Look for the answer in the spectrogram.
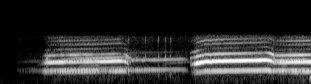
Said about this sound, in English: So moaning frogs are they around Perth as well? Yes, they are. Um, mm. they, probably the museum gets more phone calls for the for the moaning frog than any other frog, and it kind of goes like this.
